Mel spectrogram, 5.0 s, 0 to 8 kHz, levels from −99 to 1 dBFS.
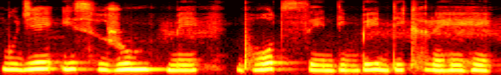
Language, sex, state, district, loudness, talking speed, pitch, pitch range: Hindi, female, Arunachal Pradesh, Papum Pare, -15 LUFS, 120 wpm, 225 Hz, 215-240 Hz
